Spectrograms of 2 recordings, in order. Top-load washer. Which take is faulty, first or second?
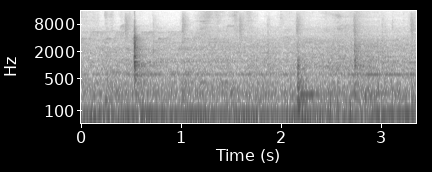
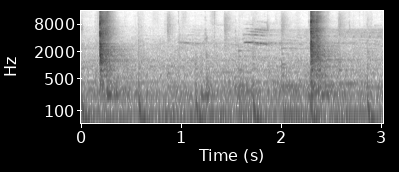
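second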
